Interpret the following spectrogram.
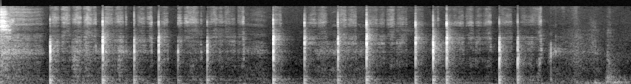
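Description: Chalk writing on a blackboard: irregular sharp taps of the chalk striking the board, with faint scratching between them.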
